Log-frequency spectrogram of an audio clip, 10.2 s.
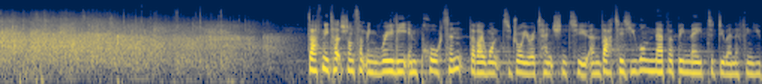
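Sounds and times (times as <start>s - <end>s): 
audience applause: 0.0s - 3.9s
speech: 4.1s - 10.1s.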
